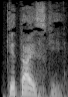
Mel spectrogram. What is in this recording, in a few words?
Chinese, russian; китайский [kitayskiy]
